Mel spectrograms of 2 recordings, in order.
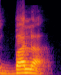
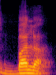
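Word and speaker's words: बल: But if you write BALA, then it means Bala. It has to be pronounced as Bala.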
